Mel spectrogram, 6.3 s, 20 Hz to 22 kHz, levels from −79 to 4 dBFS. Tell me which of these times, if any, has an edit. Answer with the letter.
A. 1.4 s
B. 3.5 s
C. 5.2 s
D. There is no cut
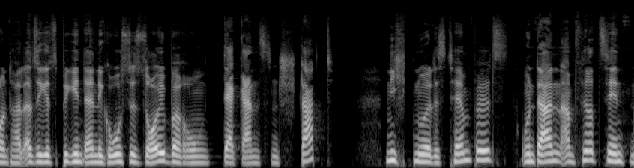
C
